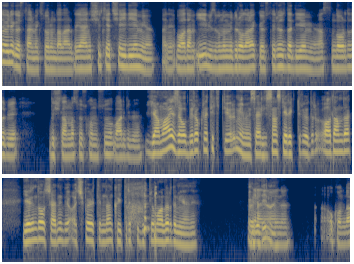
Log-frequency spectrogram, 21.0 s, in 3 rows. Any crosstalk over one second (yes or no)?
no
